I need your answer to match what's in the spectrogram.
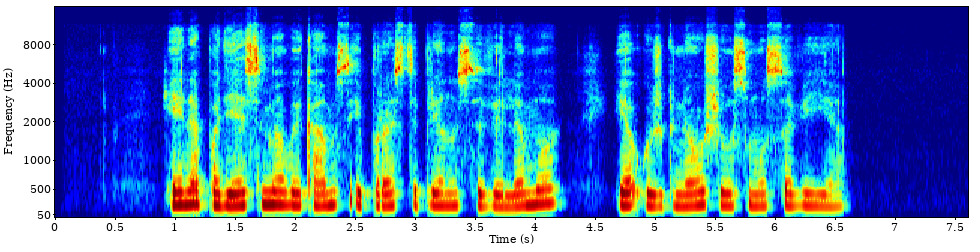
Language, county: Lithuanian, Vilnius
